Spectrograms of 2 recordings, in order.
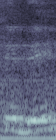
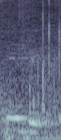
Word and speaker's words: Phébé: Ça peut être prononcé Phébé. J'avais discuté dans la classe cette semaine, justement. Il s'appelait comme ça? Pour vrai? Elle s'appelle Phébé, c'est une petite grecque. Phébé? Phébé. Ça se prononçait Phébé.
